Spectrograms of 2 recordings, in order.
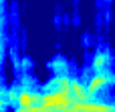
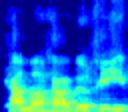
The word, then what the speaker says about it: camaraderie: spelling of this word which we pronounce camaraderie is the lower one the french spelling which in french is pronounced differently camaraderie which in which you hear all the vowels um but this alternative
